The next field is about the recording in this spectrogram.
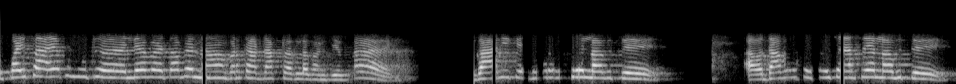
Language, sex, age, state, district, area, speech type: Maithili, female, 30-45, Bihar, Darbhanga, rural, conversation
